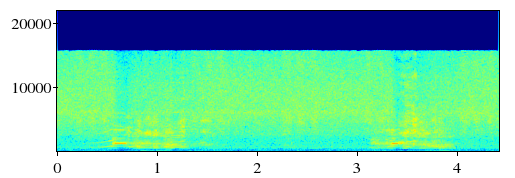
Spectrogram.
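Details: Night geese by the city hall waterfall in Milford, Connecticut, giving two separate harsh honks about three seconds apart over a constant roar of falling water.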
